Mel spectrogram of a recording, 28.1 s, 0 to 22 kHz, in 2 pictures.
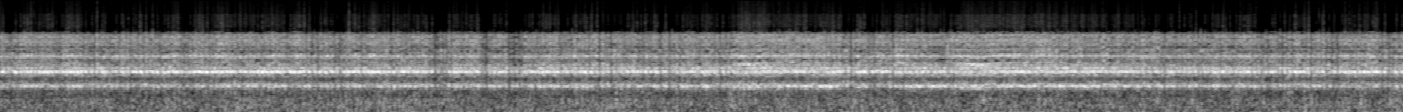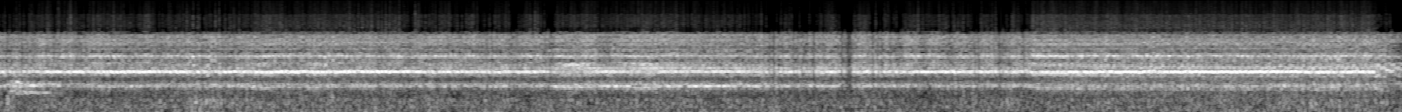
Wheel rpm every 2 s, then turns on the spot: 230, 230, 230, 230, 230, 230, 230, 230, 230, 230, 230, 230, 220, 200.
none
